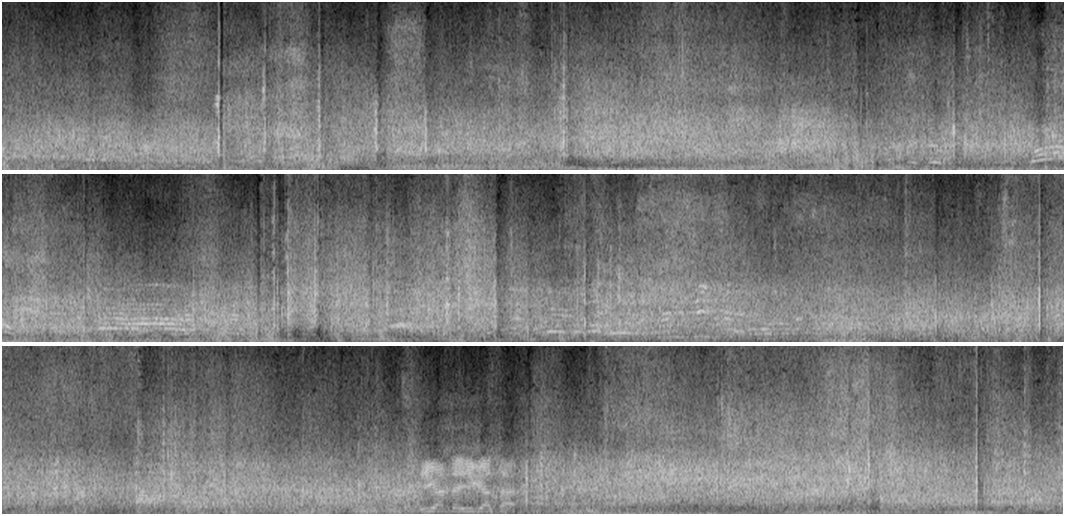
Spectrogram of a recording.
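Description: Hockey sticks clack against the ice and a puck.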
